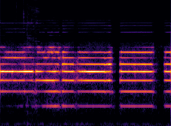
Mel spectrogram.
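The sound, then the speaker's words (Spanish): A radio station van's horn honks loudly: one long sustained blast followed by two shorter ones, a brassy, steady tone with no voices in between. “Ahora que me meto en la camioneta de la radio y toco bocina, a ver qué onda.”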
